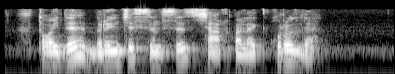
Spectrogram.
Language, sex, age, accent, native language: Uzbek, male, 25-34, Toshkent viloyati, Uzbek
